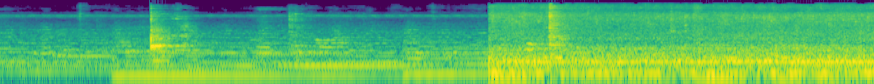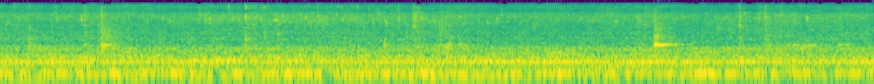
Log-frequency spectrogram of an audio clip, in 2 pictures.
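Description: Diced onions and capsicum sizzling in hot oil in a non-stick pan, with a spatula scraping and knocking against the pan a few times. The sizzle comes in suddenly about four seconds in; before that there is only background music.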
